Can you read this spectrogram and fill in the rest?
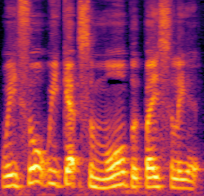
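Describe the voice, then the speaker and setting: A British man with a slightly high voice chats casually as a podcast host. He rambles and stammers through false starts, giving blunt opinions with some swearing. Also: fairly quick, vocal fry, a little mellow.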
